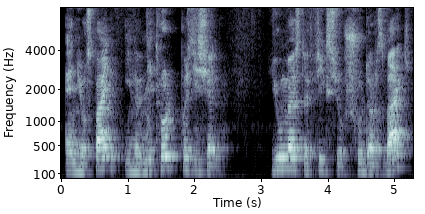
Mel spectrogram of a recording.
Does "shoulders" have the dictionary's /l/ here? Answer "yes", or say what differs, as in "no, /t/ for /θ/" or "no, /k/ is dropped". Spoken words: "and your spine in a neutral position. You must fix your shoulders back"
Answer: no, /l/ is dropped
